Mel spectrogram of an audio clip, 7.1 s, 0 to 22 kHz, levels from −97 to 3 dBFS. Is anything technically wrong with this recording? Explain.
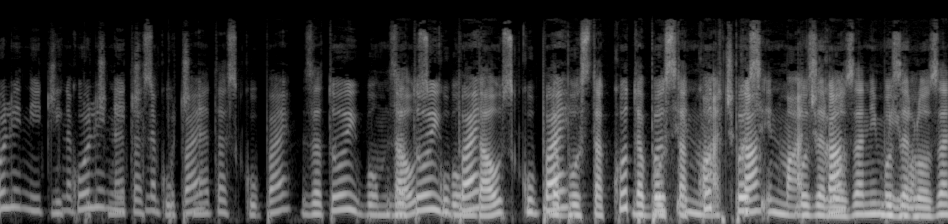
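Yes, two faults. A doubled audio track runs throughout: an identical full-band copy trails about 0.7 s behind at roughly equal level, with no decay, likely from a second, slower capture path. Automatic gain rising from 0.38 to 7.06 s: the gain control judged the input too quiet and steadily raised it by about 19 dB, so speech and background swell together.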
